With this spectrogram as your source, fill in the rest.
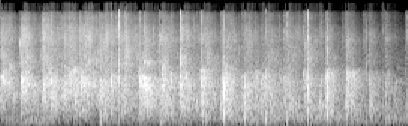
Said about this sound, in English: So please, hand of applause for everybody.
